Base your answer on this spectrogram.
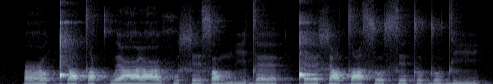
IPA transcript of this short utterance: ʕ ʊ ǃʼ i tˤ ɪ kʷʼ ɛ ʕ ɛ ʕ ɪ xʷ ɪ ɬ ɪ s ɒ m i d ɛ | ǃ ɛ ɬ ɛ tˤ ɪ s ʊ s ɪ t ʊ d ʊ d i

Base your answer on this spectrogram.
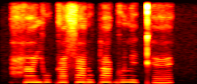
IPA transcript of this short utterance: h ã˨ j o˨ ɡ a˨ s a˦ ɾ ʊ˨ p a˦ ɡ ʊ˦ l i˨ kʰ ɛ˨˦

